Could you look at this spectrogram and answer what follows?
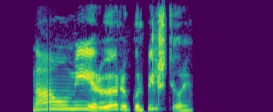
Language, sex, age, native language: Icelandic, female, 30-39, Icelandic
